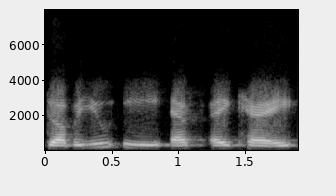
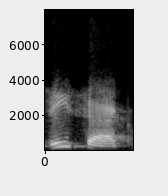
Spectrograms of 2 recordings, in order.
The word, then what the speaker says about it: Vesak: the May full moon with the festival of W-E-S-A-K, and some cultures spell it with V as in victory, Z-E-S as in sweet or soul, A-K as in kind. Vesak or Wesak is the festival of honoring the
